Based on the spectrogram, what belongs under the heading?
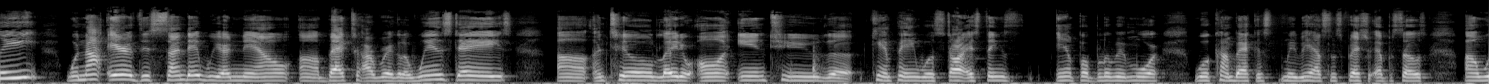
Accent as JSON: {"language": "English", "region": "the South", "country": "United States", "tie": "born or raised there", "said": "I grew up in the South"}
